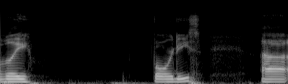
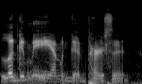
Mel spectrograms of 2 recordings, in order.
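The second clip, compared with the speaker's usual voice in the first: mocking self-praise; 2 semitones higher, 6 dB quieter than usual. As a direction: parody a show-off do-gooder posting online. Mocking show-off helpers online.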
